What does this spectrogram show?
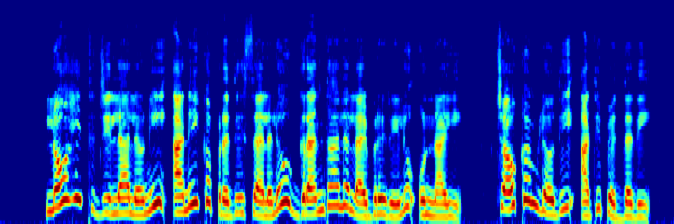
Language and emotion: Telugu, neutral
